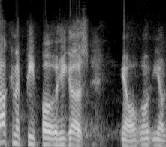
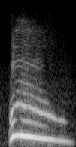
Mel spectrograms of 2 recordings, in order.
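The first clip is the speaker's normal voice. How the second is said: long high "woo"; high whoop; 12 semitones higher, 4 dB louder than usual. Acted. Man marvelling at the crowds that showed up, high whoop. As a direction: let out a drawn-out high woo. Reacts to huge town hall turnout.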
